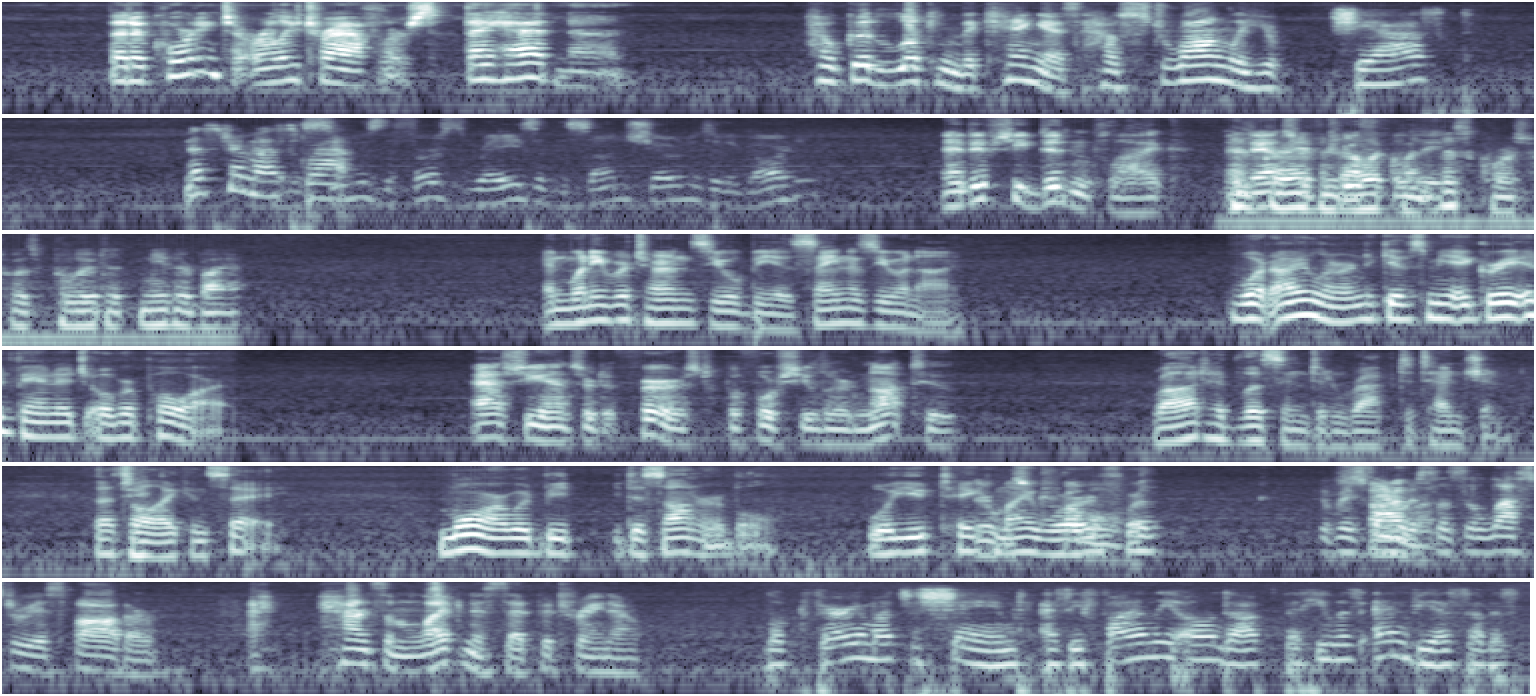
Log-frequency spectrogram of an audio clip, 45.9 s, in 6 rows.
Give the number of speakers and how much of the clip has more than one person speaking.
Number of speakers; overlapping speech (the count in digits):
8, about 8%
